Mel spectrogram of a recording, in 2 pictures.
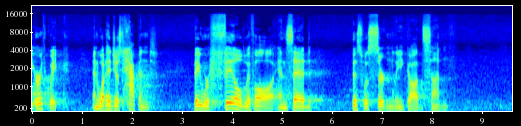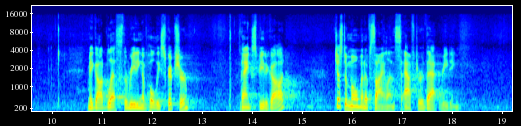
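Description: A middle-aged man reads aloud calmly into a microphone.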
